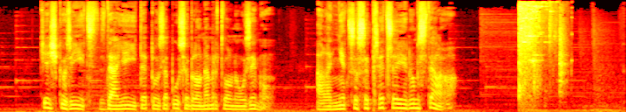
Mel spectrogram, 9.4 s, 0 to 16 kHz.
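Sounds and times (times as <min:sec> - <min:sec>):
speech: 0:00.6 - 0:04.2, 0:04.8 - 0:07.0
glass shards tinkling: 0:07.8 - 0:08.6
kerosene lamp glass shattering: 0:07.8 - 0:08.6.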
